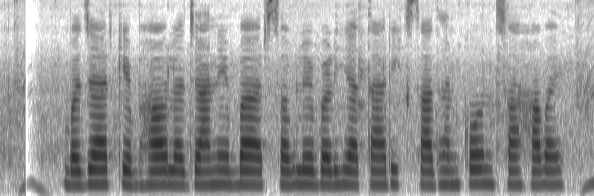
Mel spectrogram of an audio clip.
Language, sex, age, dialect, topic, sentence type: Chhattisgarhi, female, 25-30, Northern/Bhandar, agriculture, question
